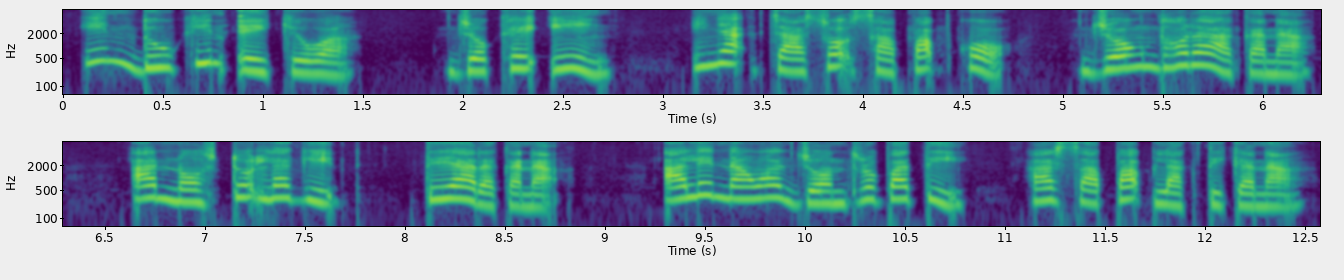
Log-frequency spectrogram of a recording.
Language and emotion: Santali, sad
